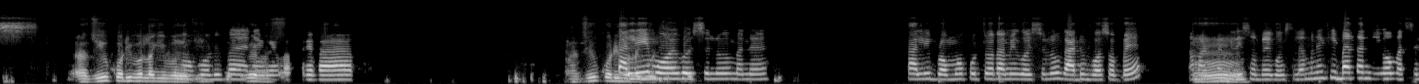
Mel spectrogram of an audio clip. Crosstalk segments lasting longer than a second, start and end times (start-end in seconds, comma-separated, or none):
1.8-3.5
